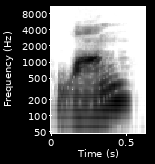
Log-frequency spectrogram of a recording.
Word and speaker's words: Wang: most common last names and it's Wang that's the Chinese pronunciation which is anglicized in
